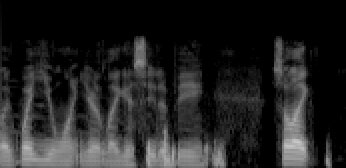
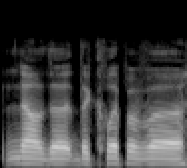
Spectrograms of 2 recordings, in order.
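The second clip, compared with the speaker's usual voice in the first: normal talking voice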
